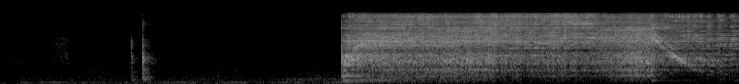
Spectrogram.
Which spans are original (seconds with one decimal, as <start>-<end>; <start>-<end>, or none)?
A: 0.0-7.4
